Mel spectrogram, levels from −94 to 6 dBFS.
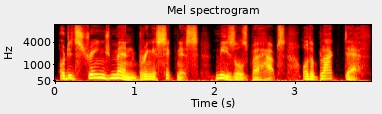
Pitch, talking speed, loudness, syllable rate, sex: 140 Hz, 180 wpm, -17 LUFS, 5.0 syllables/s, male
